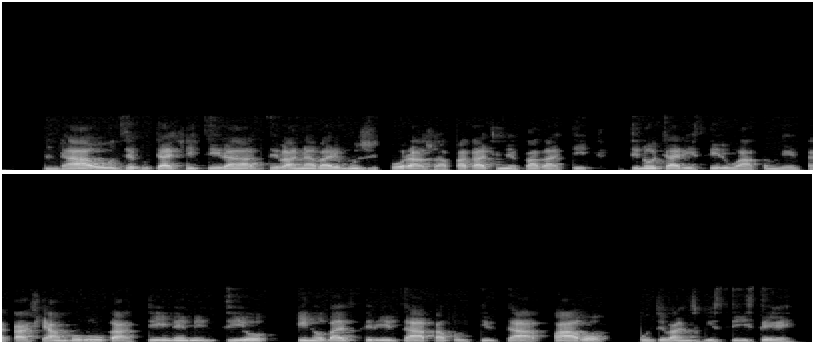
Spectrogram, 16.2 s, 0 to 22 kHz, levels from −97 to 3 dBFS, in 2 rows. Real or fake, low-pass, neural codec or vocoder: fake; 7.2 kHz; vocoder, 22.05 kHz, 80 mel bands, Vocos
